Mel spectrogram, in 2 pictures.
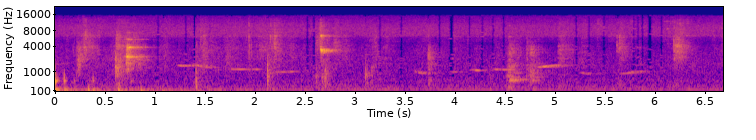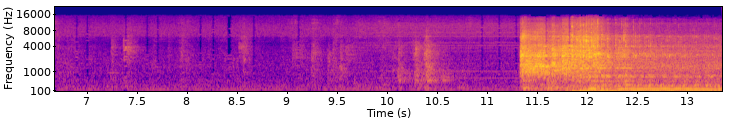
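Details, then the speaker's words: Datsun rally project after oil flush, exhaust with muffler removed so it exits beside the differential: after quiet clatter the engine fires into a loud, raw, deep exhaust roar. "So, now we crank her up and see how bad she sounds."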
